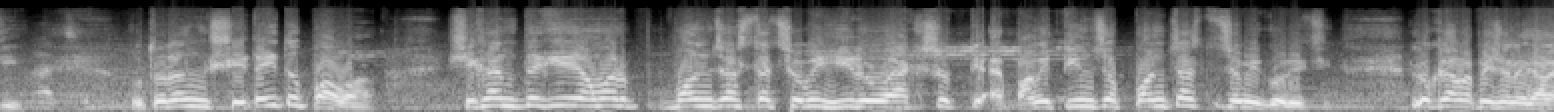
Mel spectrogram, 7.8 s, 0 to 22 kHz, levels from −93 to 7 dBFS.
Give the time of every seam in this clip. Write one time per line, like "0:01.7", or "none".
none

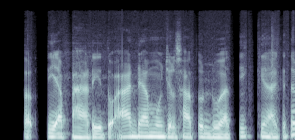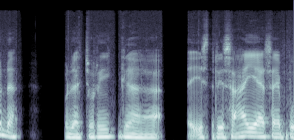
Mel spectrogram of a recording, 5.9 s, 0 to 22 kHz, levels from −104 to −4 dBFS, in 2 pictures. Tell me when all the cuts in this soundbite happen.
0:04.7

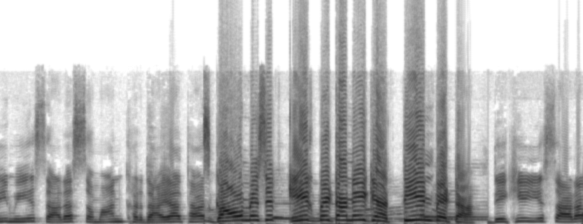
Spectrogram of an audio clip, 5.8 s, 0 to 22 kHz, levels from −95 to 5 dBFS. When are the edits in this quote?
0:02.1
0:04.8

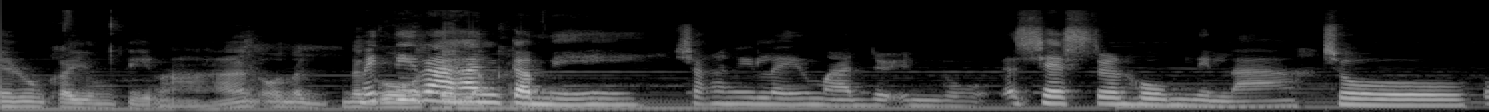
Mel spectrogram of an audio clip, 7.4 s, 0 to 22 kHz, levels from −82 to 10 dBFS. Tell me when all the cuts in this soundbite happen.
none

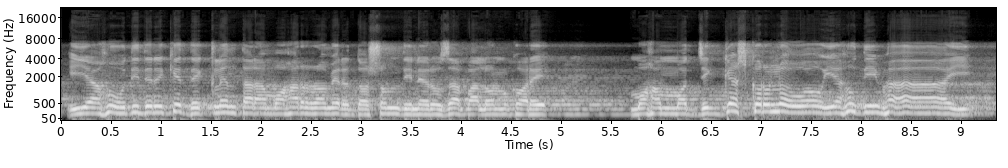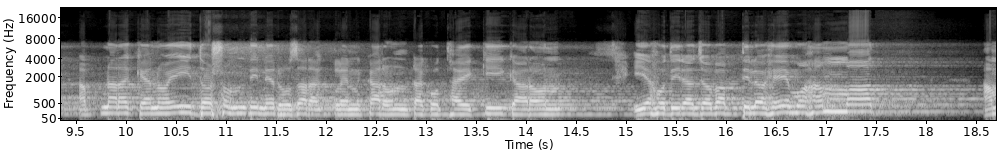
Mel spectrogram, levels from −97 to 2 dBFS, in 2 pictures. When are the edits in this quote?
none

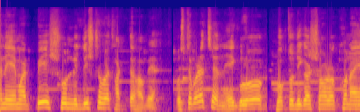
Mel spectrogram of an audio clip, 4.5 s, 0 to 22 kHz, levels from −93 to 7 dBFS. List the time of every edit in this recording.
0:02.1
0:03.4

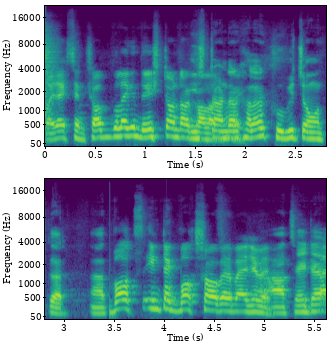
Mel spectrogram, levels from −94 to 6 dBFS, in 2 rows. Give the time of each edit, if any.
0:03.4

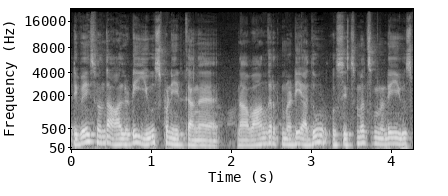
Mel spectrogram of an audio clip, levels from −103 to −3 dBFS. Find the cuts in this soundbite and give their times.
none

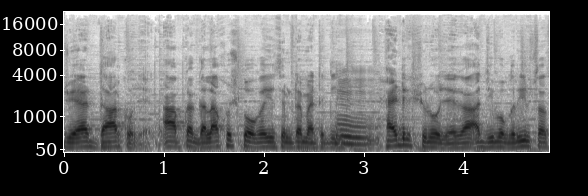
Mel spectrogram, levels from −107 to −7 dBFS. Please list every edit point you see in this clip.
0:01.0
0:03.1

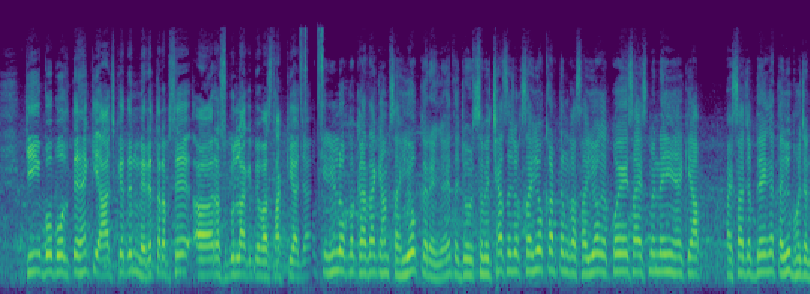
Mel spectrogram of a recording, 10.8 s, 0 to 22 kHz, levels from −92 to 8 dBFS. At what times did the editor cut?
0:04.2

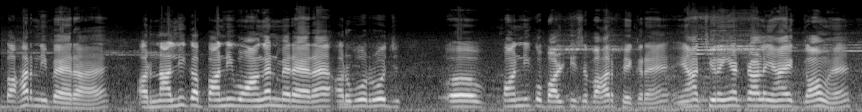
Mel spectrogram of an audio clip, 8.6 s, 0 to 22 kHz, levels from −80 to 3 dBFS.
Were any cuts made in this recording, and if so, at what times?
none

